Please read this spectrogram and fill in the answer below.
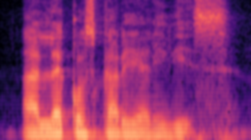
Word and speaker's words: Alekos Caragiannides: When you introduce yourself, how do you say your name in actual Greek? Alekos Caragiannides.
